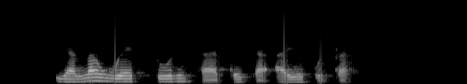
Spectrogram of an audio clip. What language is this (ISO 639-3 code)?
nmz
